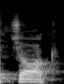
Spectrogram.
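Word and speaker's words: chalk: उसी तरह यहां पर इसको पढ़ेंगे चौक क्या पढ़ेंगे चौक क्योंकि ए और के के बीच में है चौक अब इससे मिल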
